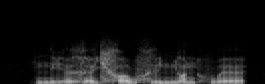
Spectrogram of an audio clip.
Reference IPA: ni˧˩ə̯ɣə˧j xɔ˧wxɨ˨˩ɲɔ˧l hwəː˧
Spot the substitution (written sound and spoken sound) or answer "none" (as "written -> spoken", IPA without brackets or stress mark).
l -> n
